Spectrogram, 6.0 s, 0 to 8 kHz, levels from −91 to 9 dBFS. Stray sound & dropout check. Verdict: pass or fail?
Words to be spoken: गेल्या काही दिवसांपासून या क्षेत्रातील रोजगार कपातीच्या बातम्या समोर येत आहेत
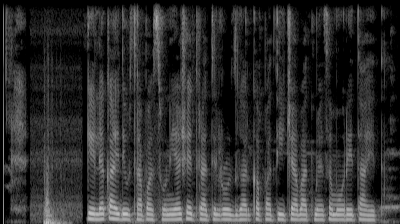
fail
